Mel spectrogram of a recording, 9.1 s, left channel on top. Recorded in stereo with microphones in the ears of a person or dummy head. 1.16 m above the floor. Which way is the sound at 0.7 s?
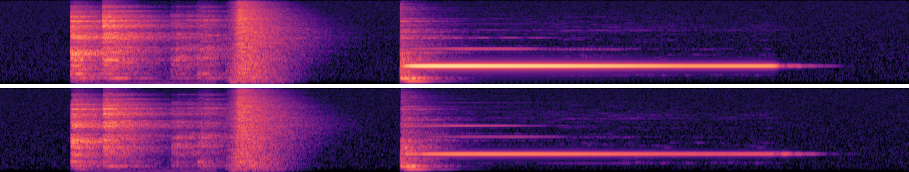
60° left (ahead or behind).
